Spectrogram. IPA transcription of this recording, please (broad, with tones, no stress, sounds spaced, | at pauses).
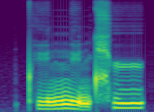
pʰ i˧˥ n n̪ ḭ˨˩ n t͡ɕʰ y˥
